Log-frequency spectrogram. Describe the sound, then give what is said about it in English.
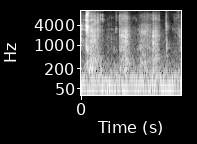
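Crisp crunching of a truffle-flavored kettle potato chip: a sharp bite followed by several brittle chewing crunches in an uneven rhythm, with no talking. “Good crunch.”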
